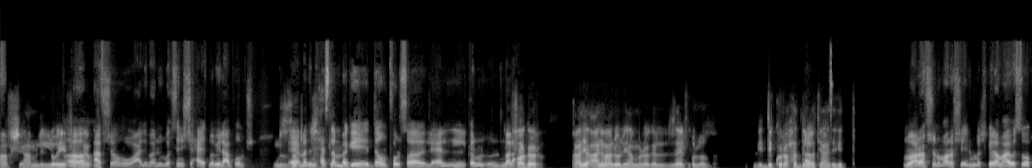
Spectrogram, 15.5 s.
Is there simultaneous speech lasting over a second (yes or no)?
no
